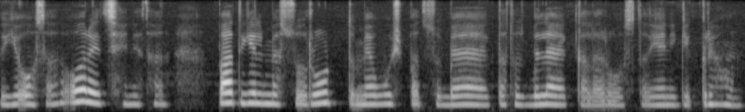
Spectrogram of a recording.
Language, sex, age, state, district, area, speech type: Kashmiri, female, 18-30, Jammu and Kashmir, Budgam, rural, spontaneous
